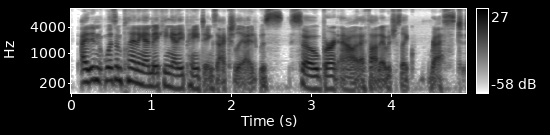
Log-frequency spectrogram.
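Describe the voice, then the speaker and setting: Vocal fry runs through this woman's very deep, low-pitched voice, which shows ordinary pitch variation. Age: 40s. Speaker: painter. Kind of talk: casual interview. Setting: studio.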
